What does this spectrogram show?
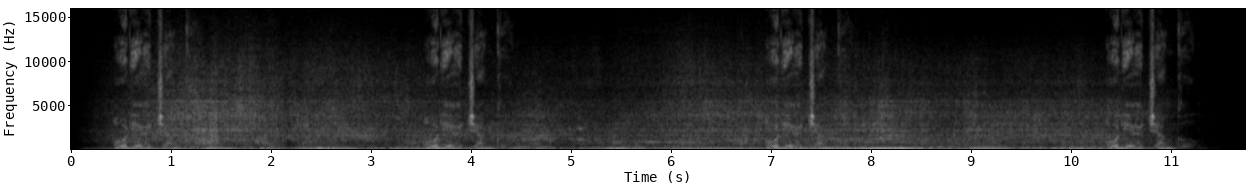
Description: race car starting interior; greenwaysound

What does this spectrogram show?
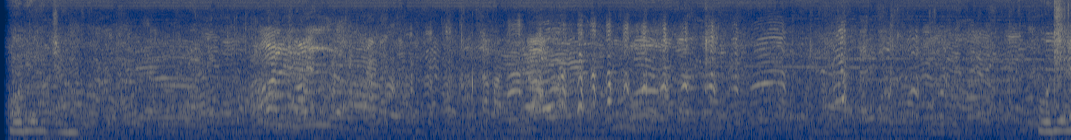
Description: havana ambience; worldwidesounds

